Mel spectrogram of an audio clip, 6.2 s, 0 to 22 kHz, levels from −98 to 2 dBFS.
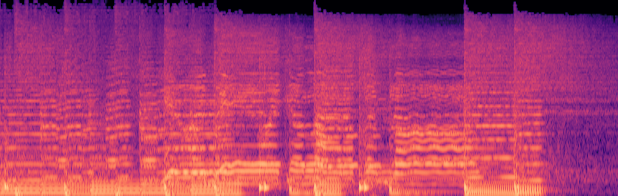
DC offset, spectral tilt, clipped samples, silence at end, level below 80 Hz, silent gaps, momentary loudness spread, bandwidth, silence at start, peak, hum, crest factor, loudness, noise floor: under 0.1%; -5 dB/octave; under 0.1%; 0.1 s; -24 dBFS; none; 5 LU; over 20 kHz; 0 s; 0 dBFS; none; 16 dB; -17 LUFS; -37 dBFS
